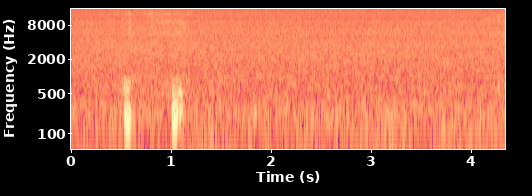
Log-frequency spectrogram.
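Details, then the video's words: Papillon dog asleep indoors in an unusual position, snoring softly: two short low rasping snores about half a second apart, then a quiet pause before a third begins at the end. "犬パピヨン いびき"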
